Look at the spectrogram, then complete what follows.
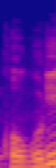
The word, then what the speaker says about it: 고구려: 자 지금까지 두번 강의에서 고구리 고구려 는 고구리 로 읽어야 된다 고려는 고리로 읽어야 된다 하는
